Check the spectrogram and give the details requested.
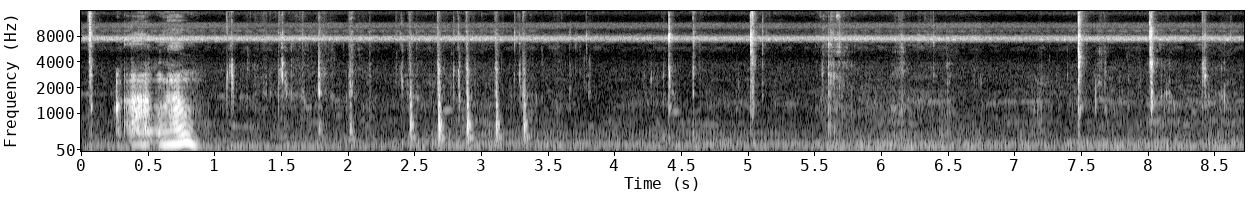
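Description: Close-up mukbang eating sounds of sineguelas (Spanish plum) being bitten and chewed: a string of sharp wet clicks and smacks from the mouth. About half a second in there is a brief wavering pitched sound.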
